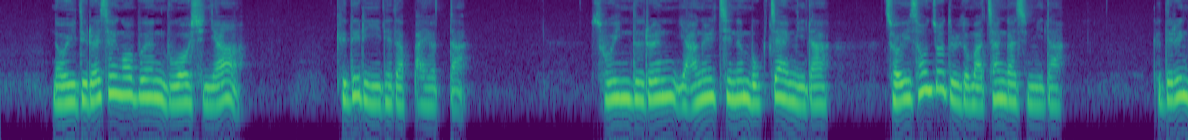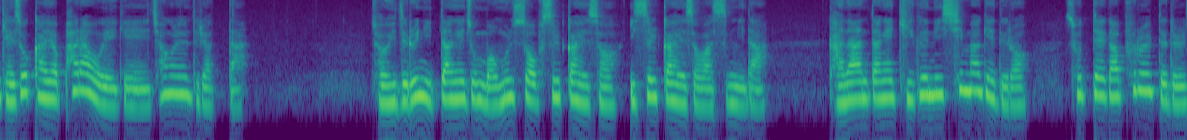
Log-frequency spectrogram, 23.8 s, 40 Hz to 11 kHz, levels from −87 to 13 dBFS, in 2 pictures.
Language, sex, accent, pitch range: Korean, female, native, 175-245 Hz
